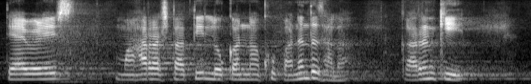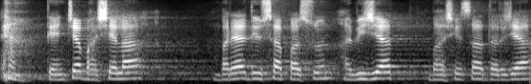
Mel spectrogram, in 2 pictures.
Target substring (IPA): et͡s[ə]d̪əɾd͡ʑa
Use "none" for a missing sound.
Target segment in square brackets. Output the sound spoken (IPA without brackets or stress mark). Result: a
